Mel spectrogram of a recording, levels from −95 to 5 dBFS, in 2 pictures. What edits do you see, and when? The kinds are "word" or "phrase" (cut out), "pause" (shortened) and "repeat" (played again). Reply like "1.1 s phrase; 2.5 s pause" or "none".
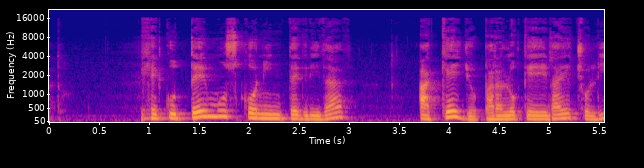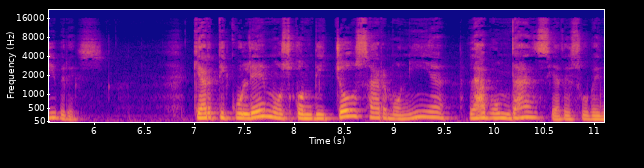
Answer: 0.9 s word; 5.0 s word; 9.7 s pause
